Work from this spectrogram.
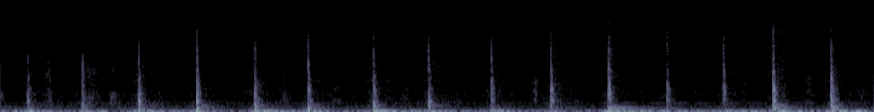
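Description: A fingertip taps on the silicone ears of a binaural microphone, making about fifteen soft, dull thumps in a loose, uneven rhythm. Each tap is a short, low, muffled knock that dies away almost at once, over a faint steady hum.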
